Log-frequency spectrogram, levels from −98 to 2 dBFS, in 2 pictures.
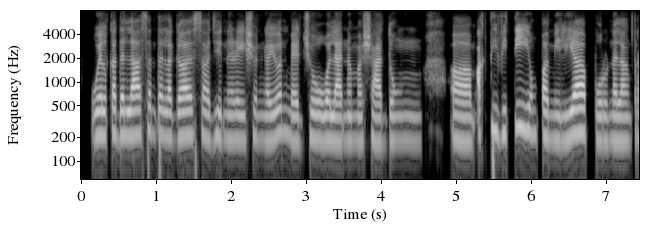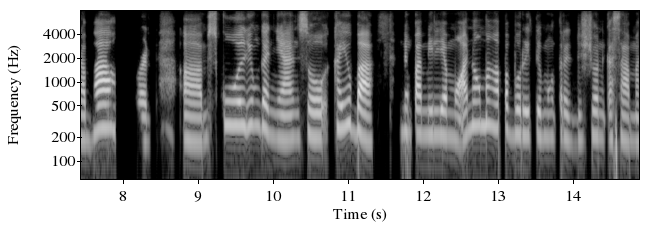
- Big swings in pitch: No, average, 3.2 semitones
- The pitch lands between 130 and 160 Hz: No, high, 205 Hz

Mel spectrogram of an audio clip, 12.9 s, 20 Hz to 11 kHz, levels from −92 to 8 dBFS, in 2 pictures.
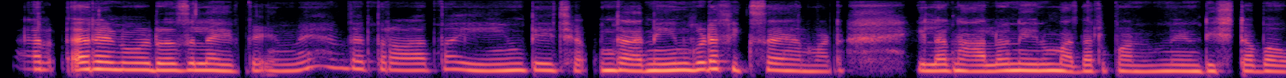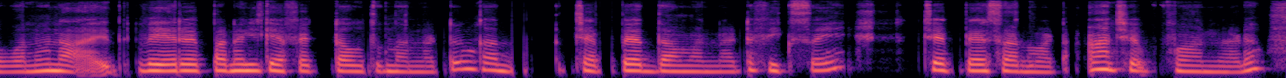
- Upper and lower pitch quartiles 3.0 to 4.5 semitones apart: No, narrow, 2.5 semitones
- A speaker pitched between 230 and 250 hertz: Yes, high, 235 Hz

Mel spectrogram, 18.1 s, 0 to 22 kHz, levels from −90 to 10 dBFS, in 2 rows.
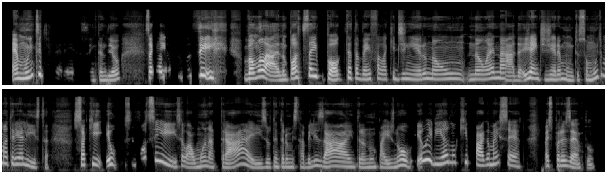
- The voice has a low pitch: No, high, 215 Hz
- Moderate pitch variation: No, wide, 6.5 semitones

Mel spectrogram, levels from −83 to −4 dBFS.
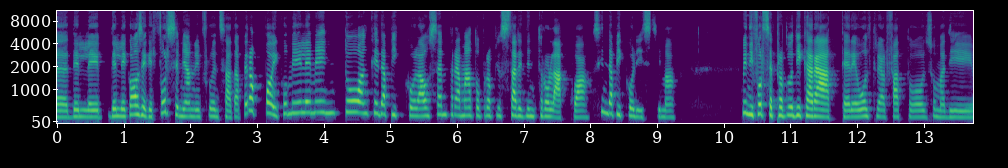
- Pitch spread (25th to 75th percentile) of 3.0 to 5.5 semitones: Yes, average, 5.0 semitones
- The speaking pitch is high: Yes, high, 220 Hz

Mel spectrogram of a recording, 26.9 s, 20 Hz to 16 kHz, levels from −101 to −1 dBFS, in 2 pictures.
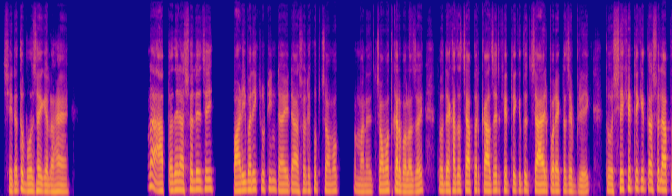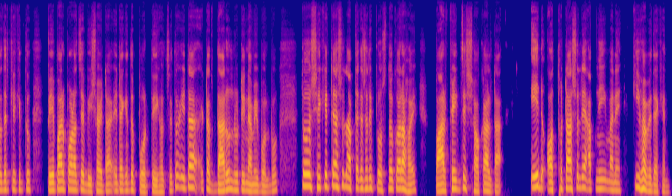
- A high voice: No, medium, 140 Hz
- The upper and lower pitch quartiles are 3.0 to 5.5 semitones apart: Yes, average, 3.6 semitones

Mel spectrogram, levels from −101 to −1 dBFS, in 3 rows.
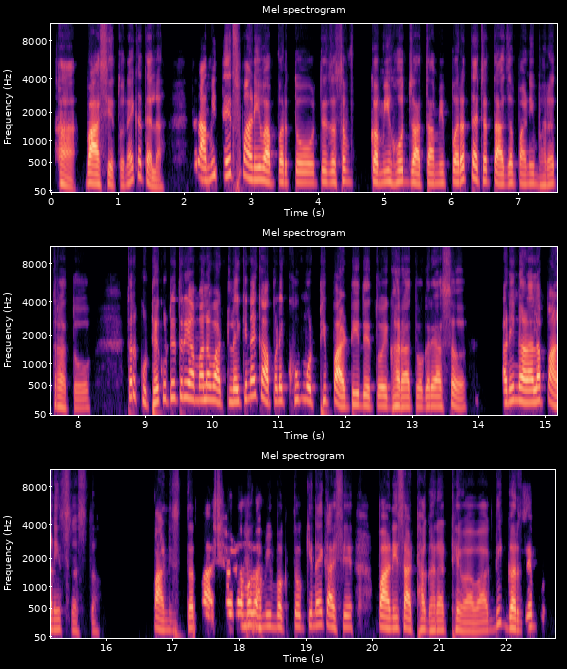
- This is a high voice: No, medium, 170 Hz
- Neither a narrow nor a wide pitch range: No, wide, 6.0 semitones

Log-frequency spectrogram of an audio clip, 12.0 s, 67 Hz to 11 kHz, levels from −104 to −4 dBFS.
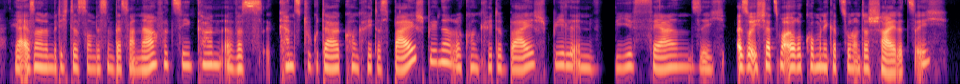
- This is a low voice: No, high, 190 Hz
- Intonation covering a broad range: No, narrow, 2.4 semitones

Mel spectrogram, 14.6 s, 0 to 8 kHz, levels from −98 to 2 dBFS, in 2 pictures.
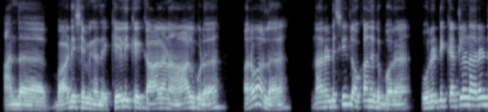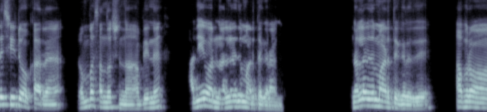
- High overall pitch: No, medium, 140 Hz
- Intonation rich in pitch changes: Yes, wide, 5.9 semitones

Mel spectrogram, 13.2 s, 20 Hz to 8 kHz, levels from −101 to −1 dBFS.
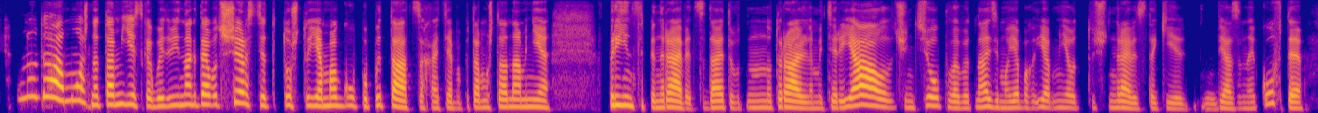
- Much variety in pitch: Yes, wide, 5.7 semitones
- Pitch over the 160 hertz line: Yes, medium, 185 Hz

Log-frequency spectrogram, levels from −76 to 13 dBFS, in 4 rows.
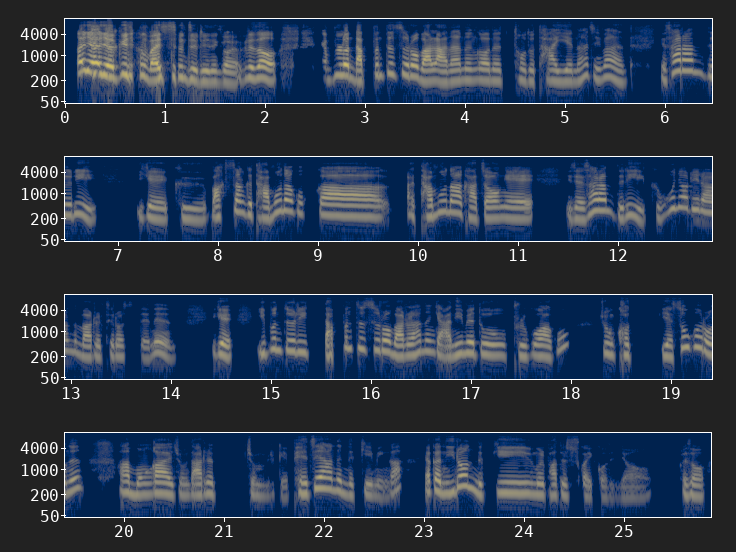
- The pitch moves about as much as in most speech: No, wide, 5.7 semitones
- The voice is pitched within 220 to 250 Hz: Yes, high, 225 Hz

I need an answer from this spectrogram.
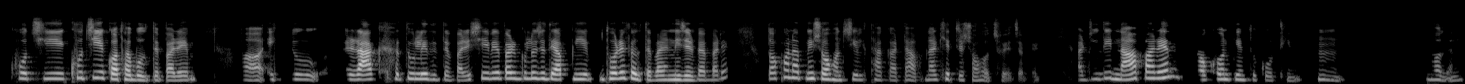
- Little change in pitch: No, average, 4.4 semitones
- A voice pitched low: No, high, 230 Hz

